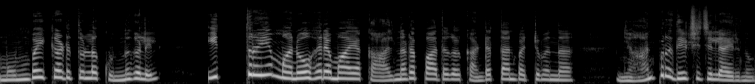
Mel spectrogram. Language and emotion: Malayalam, surprised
